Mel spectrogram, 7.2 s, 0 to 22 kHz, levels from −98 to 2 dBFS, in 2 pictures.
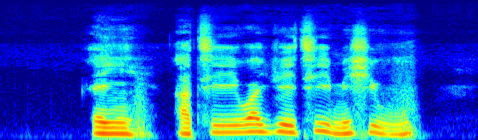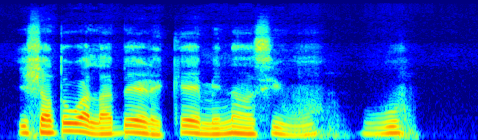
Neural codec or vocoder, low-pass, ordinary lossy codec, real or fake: none; 19.8 kHz; Opus, 64 kbps; real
